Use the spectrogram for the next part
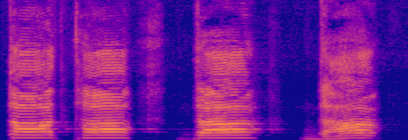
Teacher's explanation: आपकी जीभ किस में स्पर्श हो रही है? दांतों में स्पर्श हो रही है।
